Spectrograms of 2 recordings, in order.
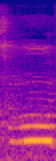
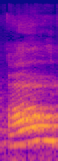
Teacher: Ол у бізде дауыссыз дыбыстан кейін келетін болса, у дыбысы бізде дауысты болады екен.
